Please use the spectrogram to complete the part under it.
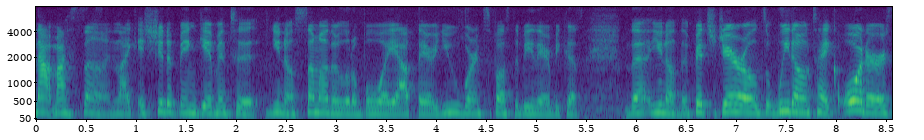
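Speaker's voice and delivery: ordinary delivery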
